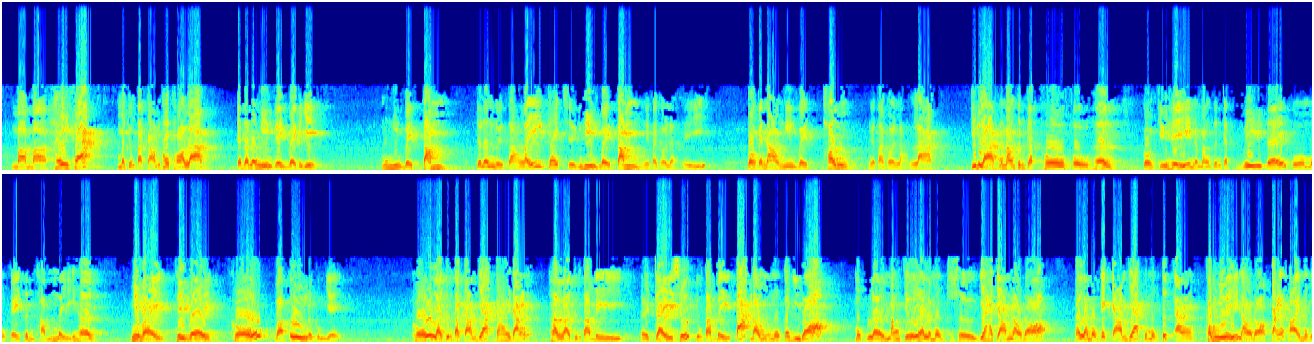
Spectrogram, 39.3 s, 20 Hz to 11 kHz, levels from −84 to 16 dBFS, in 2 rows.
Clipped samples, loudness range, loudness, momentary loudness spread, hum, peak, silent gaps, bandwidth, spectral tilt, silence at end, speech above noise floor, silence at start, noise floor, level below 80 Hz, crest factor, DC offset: 2%; 3 LU; -8 LUFS; 10 LU; none; 0 dBFS; none; 11 kHz; -6 dB/octave; 0 s; 24 dB; 0 s; -32 dBFS; -42 dBFS; 8 dB; under 0.1%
